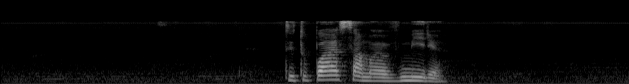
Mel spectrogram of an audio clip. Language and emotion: Russian, angry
